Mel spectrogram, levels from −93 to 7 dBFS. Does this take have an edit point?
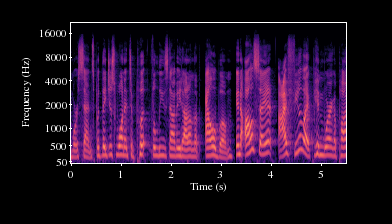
yes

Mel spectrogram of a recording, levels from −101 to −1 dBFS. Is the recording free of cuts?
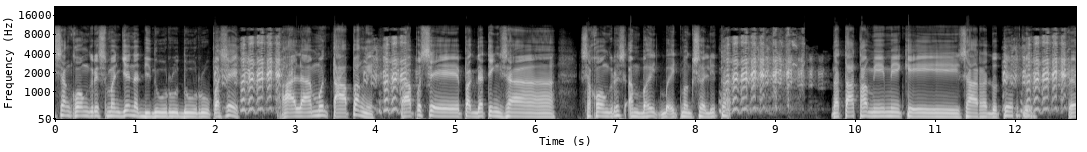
yes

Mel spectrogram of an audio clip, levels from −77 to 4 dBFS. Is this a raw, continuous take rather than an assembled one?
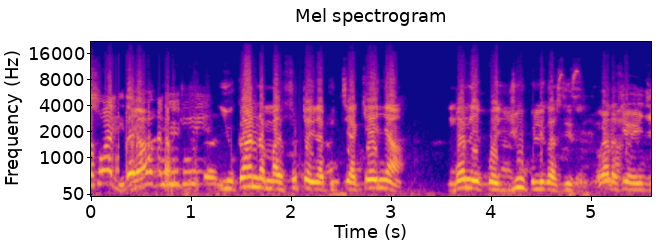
no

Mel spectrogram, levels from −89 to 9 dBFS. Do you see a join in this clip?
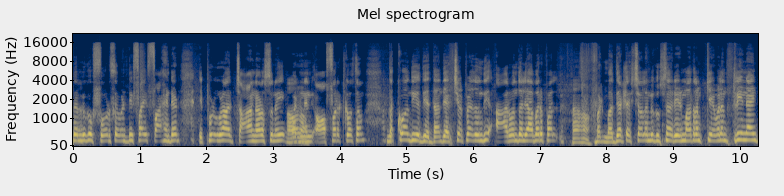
yes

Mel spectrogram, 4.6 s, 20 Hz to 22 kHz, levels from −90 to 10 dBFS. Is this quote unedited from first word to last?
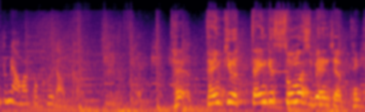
yes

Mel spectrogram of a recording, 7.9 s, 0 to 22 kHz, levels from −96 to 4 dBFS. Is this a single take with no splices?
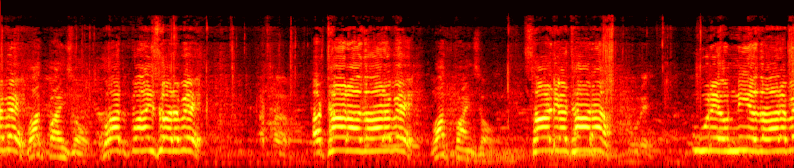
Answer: yes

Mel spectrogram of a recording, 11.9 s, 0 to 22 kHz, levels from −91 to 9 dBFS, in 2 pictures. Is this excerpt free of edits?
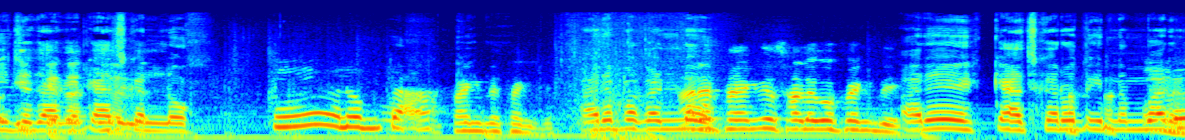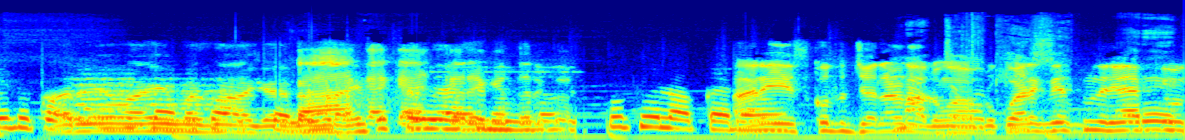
no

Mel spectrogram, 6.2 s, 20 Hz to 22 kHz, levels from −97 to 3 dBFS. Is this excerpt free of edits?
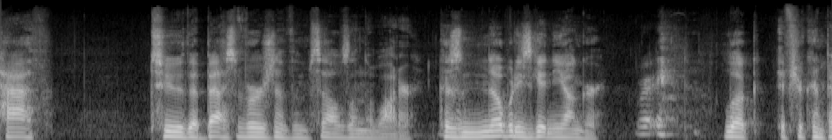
no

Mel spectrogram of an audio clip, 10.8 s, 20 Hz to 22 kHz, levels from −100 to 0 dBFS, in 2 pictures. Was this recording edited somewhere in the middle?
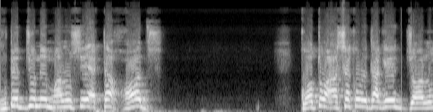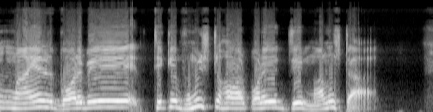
no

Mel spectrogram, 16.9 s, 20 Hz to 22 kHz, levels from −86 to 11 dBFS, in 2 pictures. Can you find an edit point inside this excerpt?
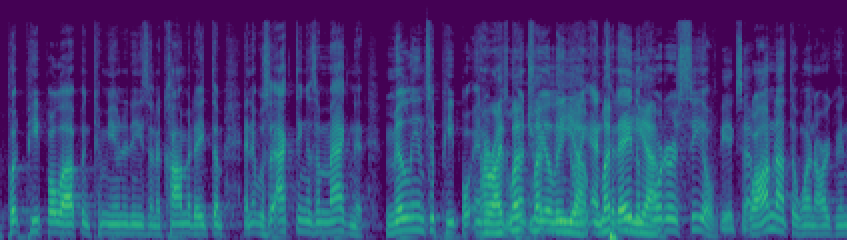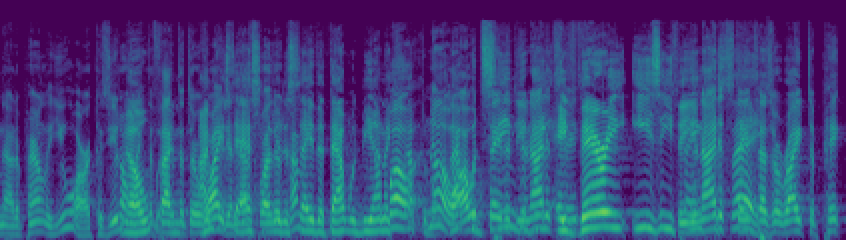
yes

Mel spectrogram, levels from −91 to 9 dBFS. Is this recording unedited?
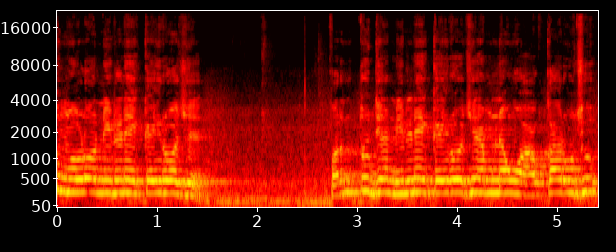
yes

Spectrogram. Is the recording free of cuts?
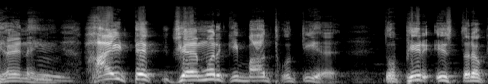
yes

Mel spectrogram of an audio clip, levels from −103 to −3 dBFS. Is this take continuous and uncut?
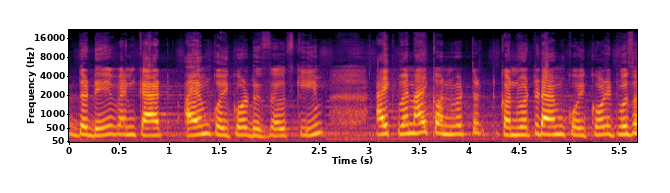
yes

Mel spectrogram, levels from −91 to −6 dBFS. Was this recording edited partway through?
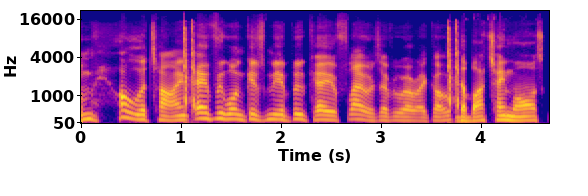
yes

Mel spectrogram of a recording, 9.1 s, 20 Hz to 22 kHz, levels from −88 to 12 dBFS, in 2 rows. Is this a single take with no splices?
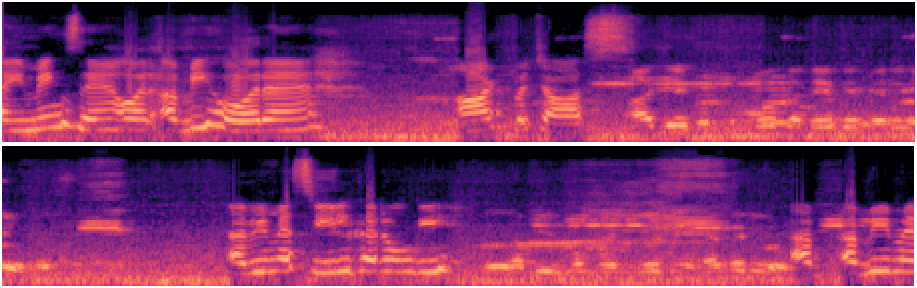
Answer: yes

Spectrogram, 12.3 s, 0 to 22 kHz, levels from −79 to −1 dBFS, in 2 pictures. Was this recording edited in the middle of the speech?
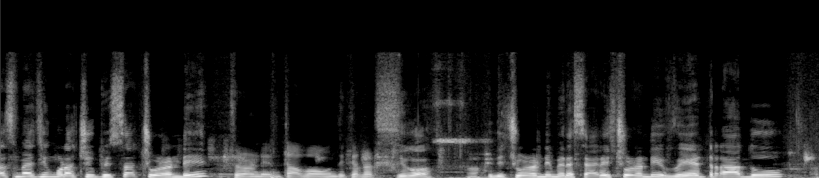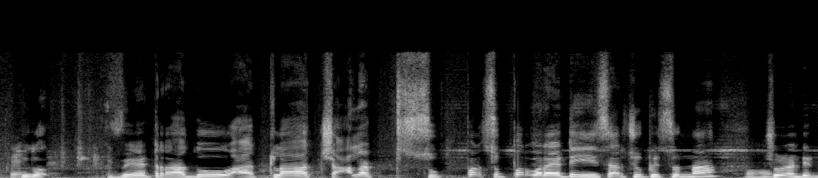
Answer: no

